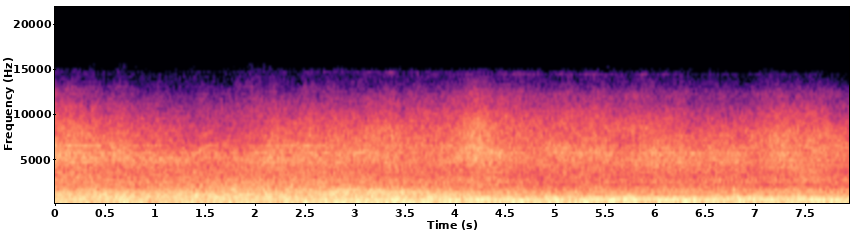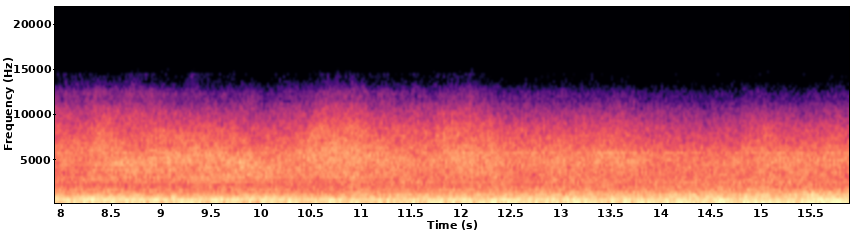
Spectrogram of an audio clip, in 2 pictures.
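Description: Jet engines roar and whine steadily as a small jet taxis past close by.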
